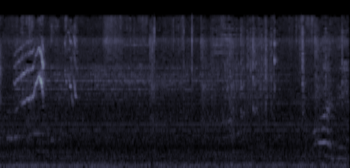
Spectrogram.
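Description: Budgerigars chirping: a couple of quick sweeping chirps in the first half-second, then fainter chatter and scattered faint clicks over a steady low hum.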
